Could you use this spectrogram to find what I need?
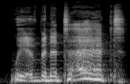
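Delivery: high, strained scream in a put-on voice; a frightened manager yelling from shore. A narrator's reading. Manager screaming the news to the arriving captain. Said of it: "screamed the manager".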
